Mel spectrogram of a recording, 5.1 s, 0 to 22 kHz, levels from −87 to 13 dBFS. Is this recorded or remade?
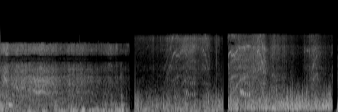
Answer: recorded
